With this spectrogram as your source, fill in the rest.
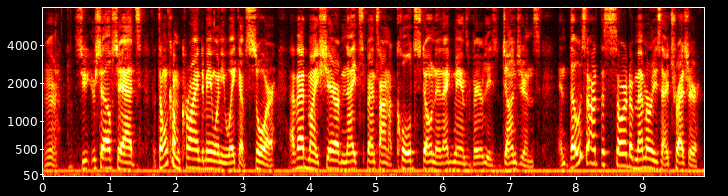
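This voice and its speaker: Teasing young cartoon hedgehog hero, voiced by a man, amateur fan fiction read, forceful bright mid-pitched voice. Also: expressive, moderate pace, hardly any pauses, slight background noise. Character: cocky, teasing, laid-back male blue hedgehog hero.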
